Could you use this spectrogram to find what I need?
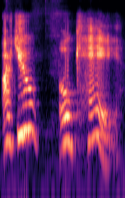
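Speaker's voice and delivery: ordinary talk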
